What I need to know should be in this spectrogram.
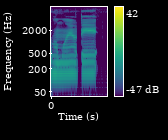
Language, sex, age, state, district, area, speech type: Assamese, male, 45-60, Assam, Dhemaji, rural, spontaneous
